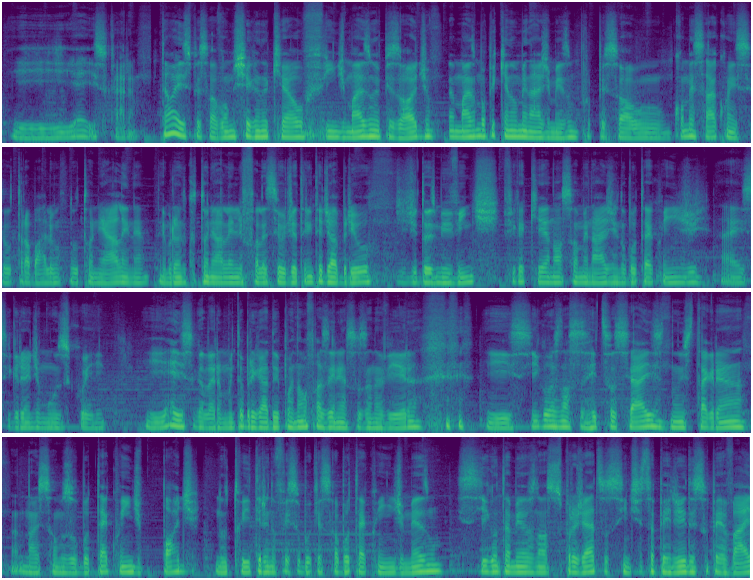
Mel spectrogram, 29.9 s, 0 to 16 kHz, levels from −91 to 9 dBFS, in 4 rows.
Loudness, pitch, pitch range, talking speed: -24 LUFS, 105 Hz, 95-110 Hz, 215 wpm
